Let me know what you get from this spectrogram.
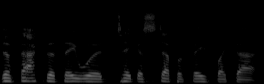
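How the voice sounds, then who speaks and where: A man's voice: mid-range voice, steady tone, moderate pace, clean tone, long reverb tail. Earnest man telling his story. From Indiana, US. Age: 40s. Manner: earnest storyteller, lots of ums. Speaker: guest ministry leader. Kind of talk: personal testimony. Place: church sanctuary.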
